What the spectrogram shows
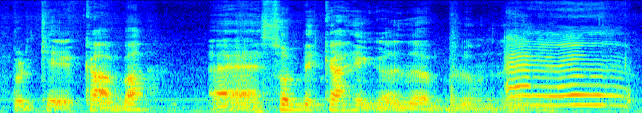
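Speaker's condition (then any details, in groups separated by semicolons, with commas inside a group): Multiple sclerosis; relapsing-remitting, past arm and leg movement loss, recovered with treatment; about 19 years since diagnosis, fatigue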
